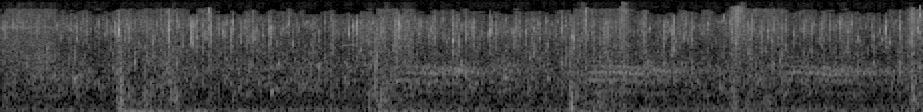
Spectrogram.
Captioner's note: water trickling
